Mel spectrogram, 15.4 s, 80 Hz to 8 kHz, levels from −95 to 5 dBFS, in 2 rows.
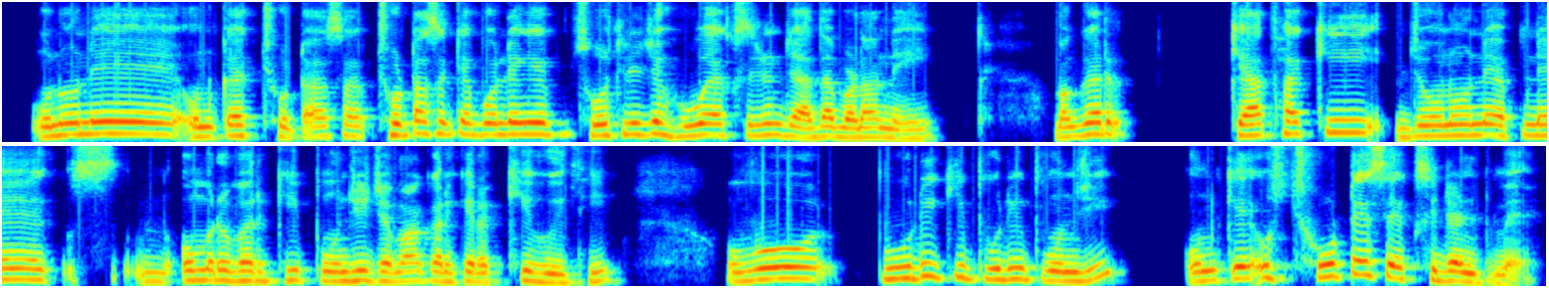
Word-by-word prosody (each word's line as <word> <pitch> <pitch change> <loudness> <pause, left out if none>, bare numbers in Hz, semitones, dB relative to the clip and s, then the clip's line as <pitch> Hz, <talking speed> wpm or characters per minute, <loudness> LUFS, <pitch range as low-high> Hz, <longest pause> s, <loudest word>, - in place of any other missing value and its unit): उन्होंने 195 +3 +3
उनका 155 +2 0
1 170 0 -5
छोटा-सा, 160 +2 -2
छोटा-सा 200 +2 +1
क्या 200 -1 -1
बोलेंगे 195 +1 +3 0.2
सोच 180 +2 0
लीजिए 195 +1 +2
हुआ 180 +2 +1
एक्सीडेंट 185 0 -2
ज़्यादा 160 0 +2
बड़ा 150 0 +2
नहीं, 135 -2 -3 0.6
मगर 195 +6 +2 0.6
क्या 180 -1 +5
था 205 - +4
कि 220 +2 -3
जो 170 +4 0
उन्होंने 180 +1 +1
अपने 175 +1 0 0.9
उम्र 165 0 +2
भर 155 -1 +2
की 165 - -2
पूंजी 155 +1 +1
जमा 155 0 0
करके 150 -1 -1
रखी 145 +3 -2
हुई 135 -3 0
थी, 150 +4 -7 0.5
वो 185 +5 +4 0.3
पूरी 200 +5 +1
की 210 0 -3
पूरी 180 +1 +1
पूंजी 160 - 0 0.4
उनके 165 +6 +2
उस 195 -1 -1
छोटे 225 +5 +2
से 220 -4 +4
एक्सीडेंट 155 -7 +1
में, 120 - -3
175 Hz, 160 wpm, -20 LUFS, 155-195 Hz, 0.9 s, क्या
